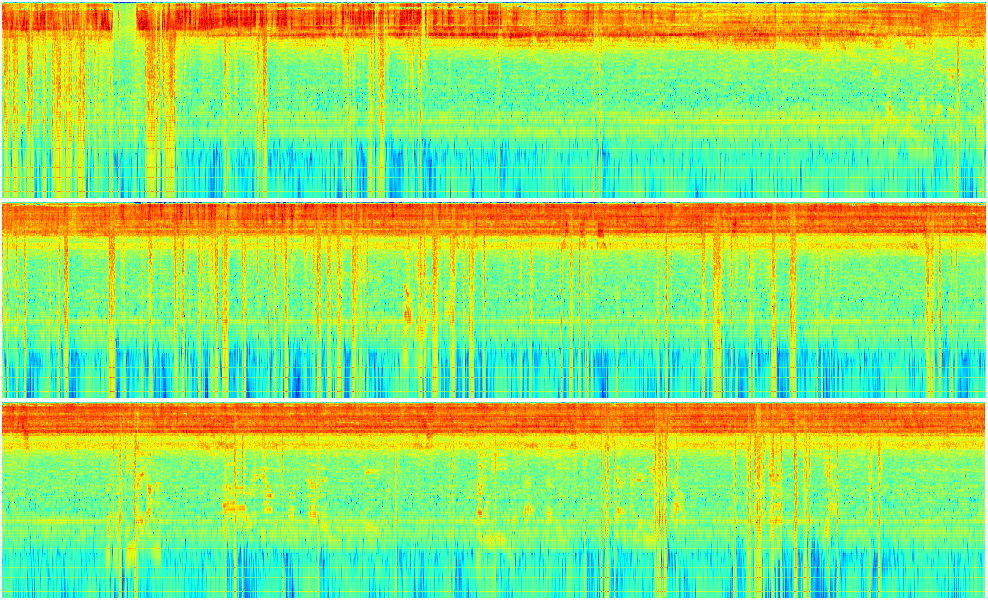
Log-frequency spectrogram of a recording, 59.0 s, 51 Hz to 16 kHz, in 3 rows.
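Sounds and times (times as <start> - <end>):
faint machine hum: 0.0 - 59.0
spark gap crackling and clicking: 0.0 - 59.0
hiss of flushing water: 17.4 - 59.0.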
